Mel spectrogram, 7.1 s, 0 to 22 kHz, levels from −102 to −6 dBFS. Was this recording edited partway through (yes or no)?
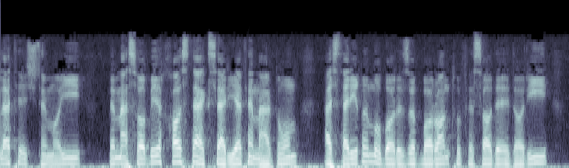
no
